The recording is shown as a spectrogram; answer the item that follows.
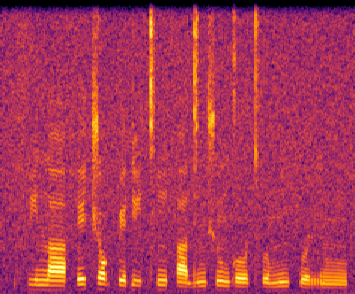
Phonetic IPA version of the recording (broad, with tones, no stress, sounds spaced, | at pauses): f i˨ n aː˨ h e˦ t͡ʃ ɔ˦ k͡p ɪ˨ ɗ i˨ tʰ ĩ˦ h a˨ d ɪ˦ n ʃ ũ˦ ɡ oː˨ tʰ ʊ˨ m ĩ˦ k͡p ʊ˨ r ũ˨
